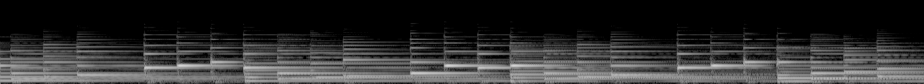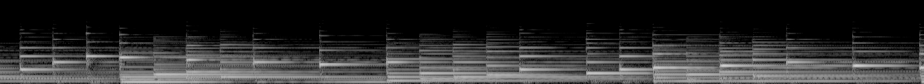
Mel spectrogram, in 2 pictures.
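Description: Nothing in this audio stands out as a technical problem. The sound runs without any audible interruption or damage.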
